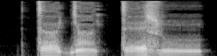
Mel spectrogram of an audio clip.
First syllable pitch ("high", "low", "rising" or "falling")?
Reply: low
